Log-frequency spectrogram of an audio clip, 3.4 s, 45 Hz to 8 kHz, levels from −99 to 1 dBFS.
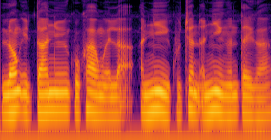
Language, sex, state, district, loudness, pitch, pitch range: Wancho, male, Arunachal Pradesh, Longding, -18 LUFS, 125 Hz, 115-130 Hz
